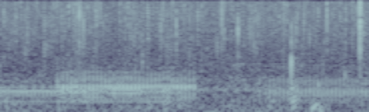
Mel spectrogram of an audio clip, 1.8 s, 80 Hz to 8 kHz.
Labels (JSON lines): {"label": "biophony, croak", "recorder": "SoundTrap 500"}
